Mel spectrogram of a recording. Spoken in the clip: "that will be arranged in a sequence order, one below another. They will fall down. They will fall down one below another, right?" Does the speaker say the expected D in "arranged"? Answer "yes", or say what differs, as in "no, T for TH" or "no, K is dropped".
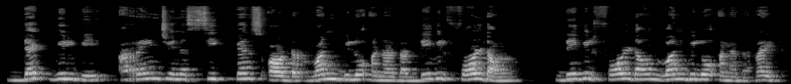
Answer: no, D is dropped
